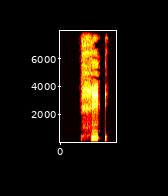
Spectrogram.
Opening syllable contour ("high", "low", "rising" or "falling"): high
